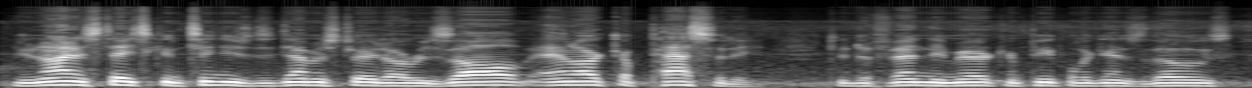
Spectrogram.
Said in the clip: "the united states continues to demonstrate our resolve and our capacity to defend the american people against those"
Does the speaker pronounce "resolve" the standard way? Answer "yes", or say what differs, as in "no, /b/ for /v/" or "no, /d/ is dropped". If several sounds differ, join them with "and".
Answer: yes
